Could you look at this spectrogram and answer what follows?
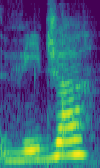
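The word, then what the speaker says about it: Veja: of excited about these i had to look up how to pronounce the brand v-e-j-a and i just looked it up and it's vija yeah these are size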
